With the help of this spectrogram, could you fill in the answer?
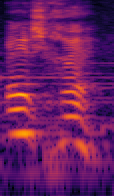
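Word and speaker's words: עזר: A pronúncia seria algo parecido com Esre.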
